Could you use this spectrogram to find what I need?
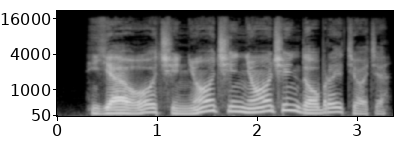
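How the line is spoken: Sweet cooing. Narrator (Russian): проворковала черная баронесса

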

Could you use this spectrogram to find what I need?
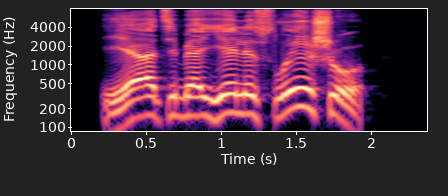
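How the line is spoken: Shouted reply. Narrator (Russian): прокричал в ответ Хокинс

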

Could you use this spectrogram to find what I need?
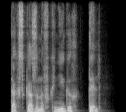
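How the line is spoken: Quiet question. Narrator (Russian): негромко спросила Лой

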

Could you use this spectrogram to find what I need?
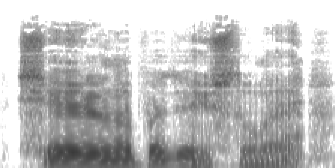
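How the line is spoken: Frowning mutter to himself. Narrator (Russian): бормотал про себя Свидригайлов, нахмурясь

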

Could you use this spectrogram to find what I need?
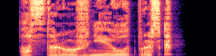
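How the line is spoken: Tense whisper in ear. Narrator (Russian): напряженно шептала Локобал в ушах Дениса

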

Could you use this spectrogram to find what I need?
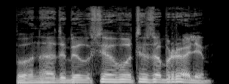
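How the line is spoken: Leader's growl. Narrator (Russian): рыкнул их лидер

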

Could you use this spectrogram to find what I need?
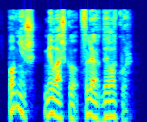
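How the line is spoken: Plain. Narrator (Russian): спросил

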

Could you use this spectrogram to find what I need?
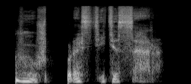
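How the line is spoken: Mumbling. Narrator (Russian): забормотал он

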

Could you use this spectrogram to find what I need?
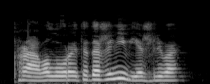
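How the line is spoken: Angry. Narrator (Russian): сердито сказала мисс Эдамс

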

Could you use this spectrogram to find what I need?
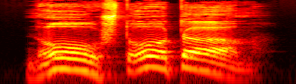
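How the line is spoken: Shouting from a crowd. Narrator (Russian): закричали из толпы

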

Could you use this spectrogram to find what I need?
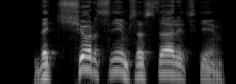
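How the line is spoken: Irritated, spat out. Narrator (Russian): раздраженно сплюнул Зверев

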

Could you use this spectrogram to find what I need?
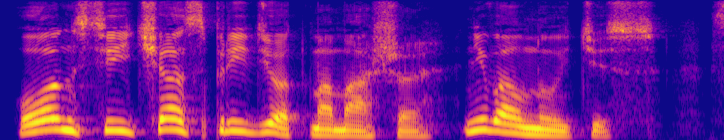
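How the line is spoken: Calm. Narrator (Russian): сказал я спокойно

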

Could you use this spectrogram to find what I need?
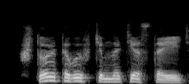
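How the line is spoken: Plain. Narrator (Russian): спросил Люсьен

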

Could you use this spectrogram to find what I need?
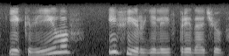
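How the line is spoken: Thoughtful. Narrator (Russian): задумчиво продолжал чиновник

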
